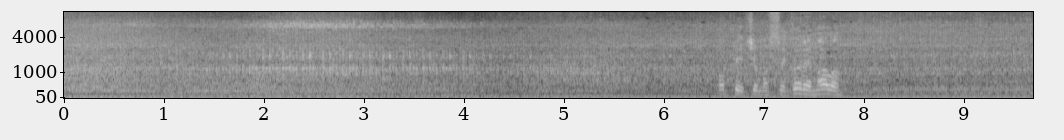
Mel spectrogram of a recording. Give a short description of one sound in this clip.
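A truck engine idles with a low, steady rumble nearby.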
